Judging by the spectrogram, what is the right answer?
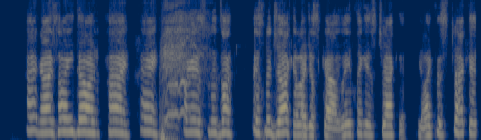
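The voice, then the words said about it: Imitates another person's voice. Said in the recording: “That's pretty good impression. I like it.”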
